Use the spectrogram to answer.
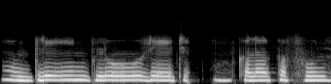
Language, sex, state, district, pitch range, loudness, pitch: Bhojpuri, female, Uttar Pradesh, Ghazipur, 185-200 Hz, -11 LUFS, 195 Hz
